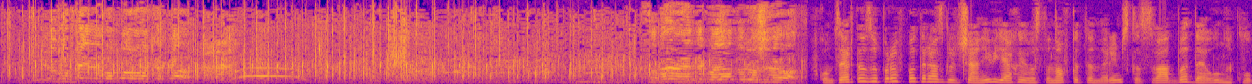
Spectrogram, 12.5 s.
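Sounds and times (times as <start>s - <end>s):
audience applause: 0.0s - 8.1s
voices calling out from the crowd: 0.0s - 8.1s
speech: 7.0s - 12.5s.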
